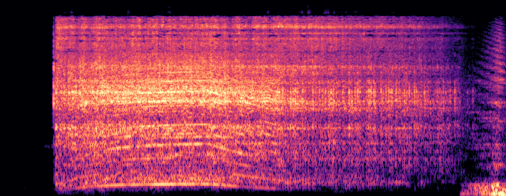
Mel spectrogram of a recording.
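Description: A mixer grinder coarsely grinding dried red chillies kicks on suddenly with a loud, high whirring roar and rattling blades, sustained for several seconds before winding down and cutting off.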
